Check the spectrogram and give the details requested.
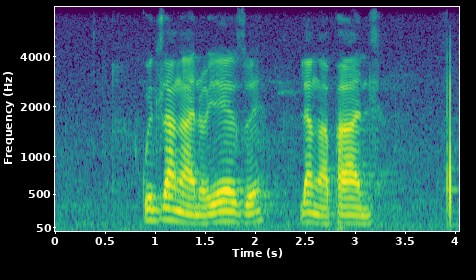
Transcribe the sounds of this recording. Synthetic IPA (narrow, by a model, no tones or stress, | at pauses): k̬ʼwint͡ɬʼaŋanɔjɛzwɛ | laŋapʰaːnd͡ɮʱɛ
